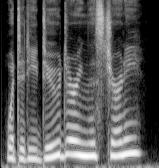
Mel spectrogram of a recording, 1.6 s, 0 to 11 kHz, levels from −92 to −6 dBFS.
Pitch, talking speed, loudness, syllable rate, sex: 235 Hz, 265 wpm, -14 LUFS, 6.6 syllables/s, female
